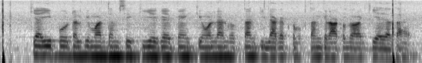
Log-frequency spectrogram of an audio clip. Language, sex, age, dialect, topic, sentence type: Hindi, male, 18-24, Awadhi Bundeli, banking, question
